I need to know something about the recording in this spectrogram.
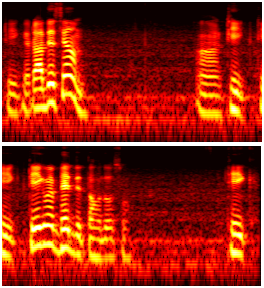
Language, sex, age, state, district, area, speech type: Urdu, male, 30-45, Uttar Pradesh, Balrampur, rural, spontaneous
